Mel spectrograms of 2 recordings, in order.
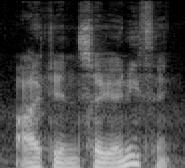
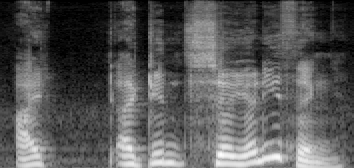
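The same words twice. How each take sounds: First: Low, very soft acted denial; quiet denial. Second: Higher, louder hammed-up protest; baffled protest. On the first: Keith answering his teacher's question, quietly denying it. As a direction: murmur it, lower and much softer. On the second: Keith defending himself after the teacher's tirade, high-pitched protest. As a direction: protest haltingly, then push the pitch up.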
